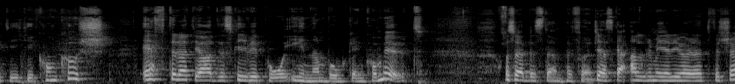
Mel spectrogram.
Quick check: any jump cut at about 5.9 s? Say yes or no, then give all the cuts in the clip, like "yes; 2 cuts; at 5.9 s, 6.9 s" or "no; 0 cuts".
yes; 2 cuts; at 4.8 s, 5.9 s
